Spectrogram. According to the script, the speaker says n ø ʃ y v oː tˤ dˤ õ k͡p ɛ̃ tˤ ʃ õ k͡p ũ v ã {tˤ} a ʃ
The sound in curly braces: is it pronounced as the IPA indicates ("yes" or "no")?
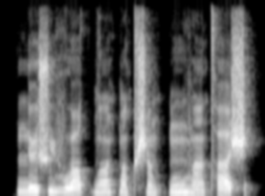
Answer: no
